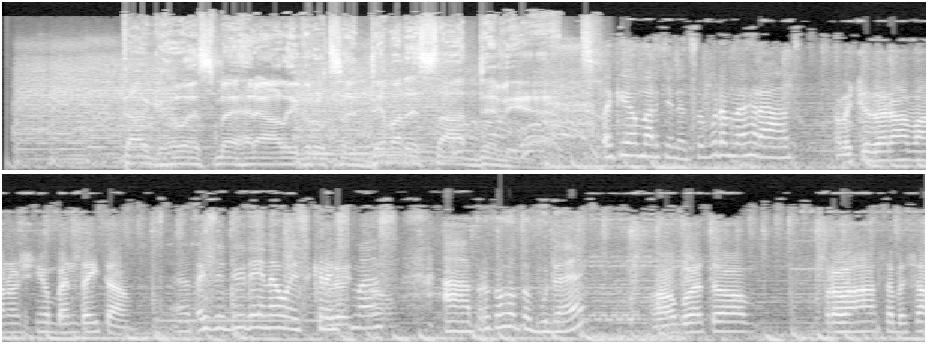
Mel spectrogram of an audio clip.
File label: liner; evropa2; narozky e2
